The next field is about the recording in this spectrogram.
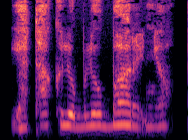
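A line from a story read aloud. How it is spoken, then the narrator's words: Whisper. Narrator (Russian): прошептала Зоя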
